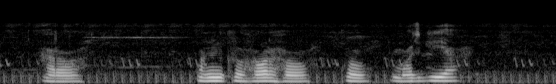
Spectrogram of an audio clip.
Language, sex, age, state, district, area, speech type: Santali, male, 18-30, West Bengal, Uttar Dinajpur, rural, spontaneous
